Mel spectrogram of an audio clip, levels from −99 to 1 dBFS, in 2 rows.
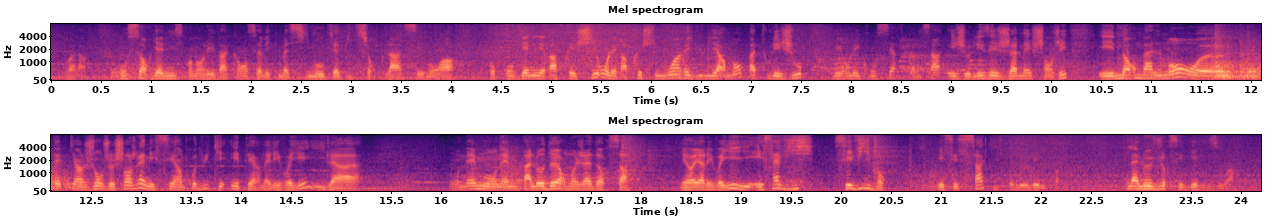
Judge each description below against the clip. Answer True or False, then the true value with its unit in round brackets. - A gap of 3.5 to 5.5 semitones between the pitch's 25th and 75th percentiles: True (3.8 semitones)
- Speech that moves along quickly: True (230 wpm)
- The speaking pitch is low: True (130 Hz)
